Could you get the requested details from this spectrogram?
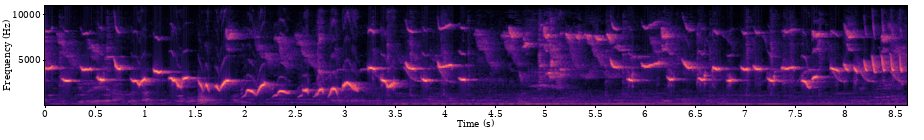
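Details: Energetic white-rumped shama song rich in imitated calls of kapas tembak, cililin, lovebird and canary: dense, varied slurred whistles and chattering notes packed tightly together, with a brief lull midway before rapid phrases resume.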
